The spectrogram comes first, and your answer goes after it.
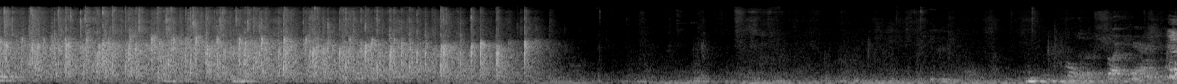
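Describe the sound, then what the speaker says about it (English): Audience applause for a survivor who has just shared her story at a live-streamed event: dense, loud clapping for about five seconds, then a quieter room with scattered claps and murmuring, and a brief swell of clapping again near the end. "give her, Sarah, one more round of applause"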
